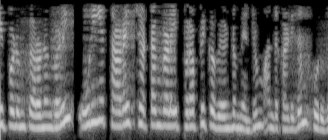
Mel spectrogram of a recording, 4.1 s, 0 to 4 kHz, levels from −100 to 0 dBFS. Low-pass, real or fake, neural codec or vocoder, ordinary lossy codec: 3.6 kHz; real; none; AAC, 16 kbps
